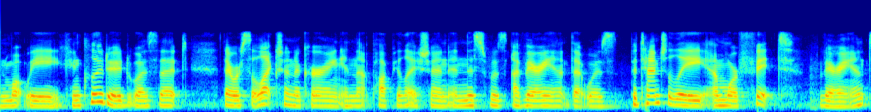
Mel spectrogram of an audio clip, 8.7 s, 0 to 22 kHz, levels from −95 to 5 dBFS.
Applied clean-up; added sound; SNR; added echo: none; none; none; none.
